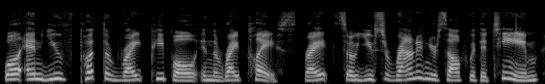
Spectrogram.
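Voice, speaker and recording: A woman's voice: mid-range voice, normal speed, a bit bright, no echo, studio quality. A woman hosting a casual podcast interview, talking in a friendly, enthusiastic way. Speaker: podcast host, landscape designer.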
